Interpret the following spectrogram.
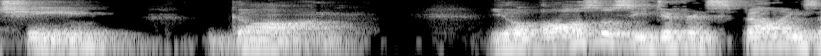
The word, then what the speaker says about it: Qigong: a little weird but it's pronounced chi like cheese almost but chi gong you'll also see different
